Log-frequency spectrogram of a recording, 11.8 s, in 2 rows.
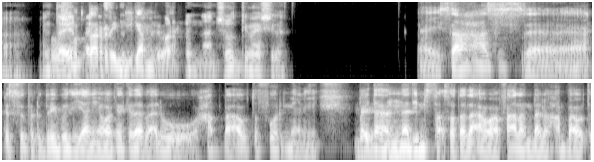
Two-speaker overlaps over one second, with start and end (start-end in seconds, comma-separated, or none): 0.5-1.9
